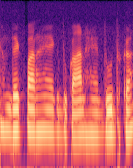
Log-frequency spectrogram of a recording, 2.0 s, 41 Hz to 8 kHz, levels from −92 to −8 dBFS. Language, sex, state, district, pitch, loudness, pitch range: Hindi, male, Chhattisgarh, Rajnandgaon, 125 Hz, -19 LUFS, 120-130 Hz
